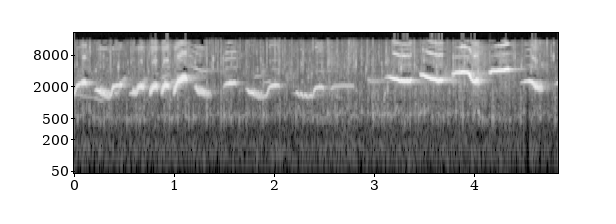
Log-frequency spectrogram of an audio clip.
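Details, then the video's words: White-rumped shama lure song for mute or lazy captive birds: loud, clear whistled notes, a quick run of looping slurs then slower, spaced rising and falling whistles, with faint water trickling behind. "MURAI BATU MANDEK BUNYI"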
